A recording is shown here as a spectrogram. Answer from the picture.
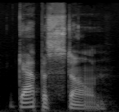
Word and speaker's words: Gapastione: kind of interesting because you pronounced your last name gapa Stone right but when I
